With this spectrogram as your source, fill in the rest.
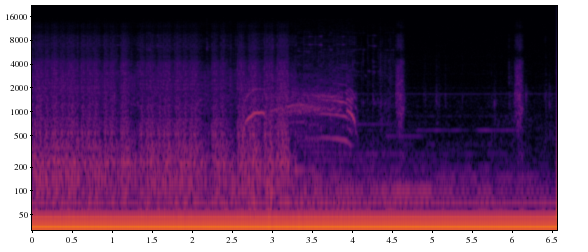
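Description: Tommy gun firing in the game Blood, a loud rapid burst of automatic shots over several seconds, with a rising whine, then quieter thumps.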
